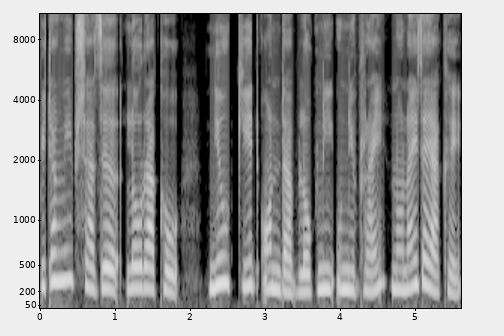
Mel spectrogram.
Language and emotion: Bodo, neutral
